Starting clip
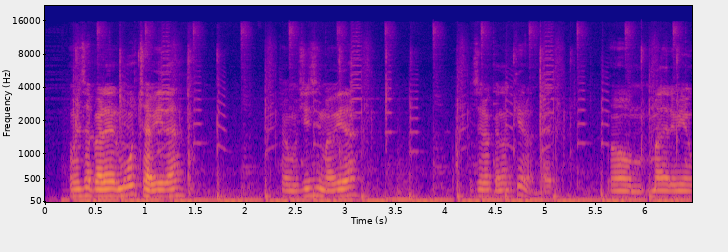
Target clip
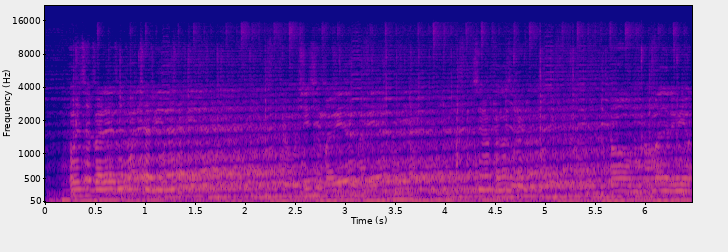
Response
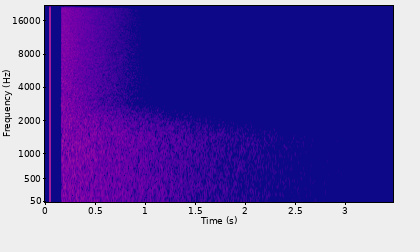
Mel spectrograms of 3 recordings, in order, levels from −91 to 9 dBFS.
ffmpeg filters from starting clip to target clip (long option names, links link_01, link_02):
-filter_complex "[0:a]asplit=5[link_01][link_02][link_03][link_04][link_05];[link_02]adelay=326,afreqshift=78,volume=-6.5dB[link_06];[link_03]adelay=652,afreqshift=156,volume=-15.1dB[link_07];[link_04]adelay=978,afreqshift=234,volume=-23.8dB[link_08];[link_05]adelay=1304,afreqshift=312,volume=-32.4dB[link_09];[link_01][link_06][link_07][link_08][link_09]amix=inputs=5:normalize=0,asplit=2[link_10][link_11];[1:a]atrim=start_sample=2205,adelay=104[link_12];[link_11][link_12]afir=irnorm=-1:irlink=0,volume=-6.5dB[link_13];[link_10][link_13]amix=inputs=2:normalize=0,acrossover=split=260|1300[link_14][link_15][link_16];[link_14]acompressor=threshold=-39dB:ratio=4[link_17];[link_15]acompressor=threshold=-34dB:ratio=4[link_18];[link_16]acompressor=threshold=-46dB:ratio=4[link_19];[link_17][link_18][link_19]amix=inputs=3:normalize=0,asplit=2[link_20][link_21];[link_21]adelay=2.2,afreqshift=0.33[link_22];[link_20][link_22]amix=inputs=2:normalize=1,volume=-2dB"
